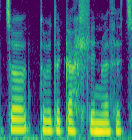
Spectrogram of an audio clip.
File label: "gallu", Welsh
